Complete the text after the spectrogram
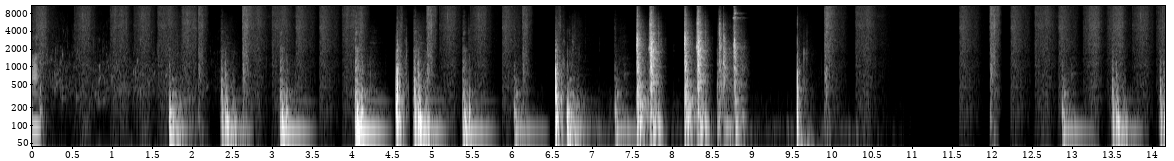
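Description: Footsteps tread steadily on grass and dirt.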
